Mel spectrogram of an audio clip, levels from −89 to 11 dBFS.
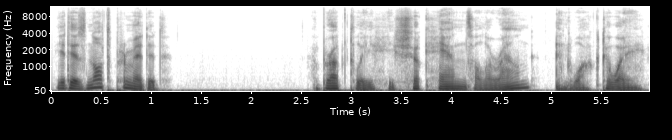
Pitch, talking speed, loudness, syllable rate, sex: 95 Hz, 130 wpm, -20 LUFS, 4.7 syllables/s, male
